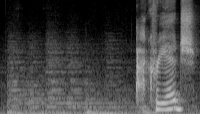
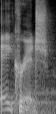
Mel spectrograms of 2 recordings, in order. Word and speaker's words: acreage: say the total AC acri Edge acri Edge is that the word how do you pronounce that hold on let me see that AC oh acreage I've never seen acreage written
